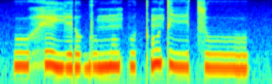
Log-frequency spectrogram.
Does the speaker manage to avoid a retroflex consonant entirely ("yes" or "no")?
yes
